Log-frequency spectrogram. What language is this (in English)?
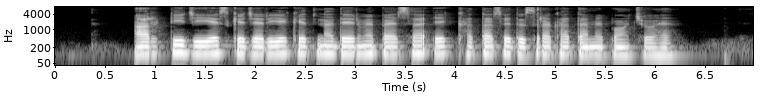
Magahi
